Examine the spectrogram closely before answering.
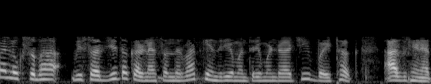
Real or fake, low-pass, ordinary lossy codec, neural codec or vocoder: real; 3.6 kHz; none; none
